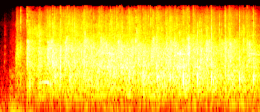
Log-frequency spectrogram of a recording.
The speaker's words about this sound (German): Halt! Hier soll doch noch gar nicht geklatscht werden. Dieser Applaus kommt doch erst am Ende.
